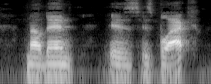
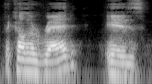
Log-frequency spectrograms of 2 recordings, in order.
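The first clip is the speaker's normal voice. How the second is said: usual speaking voice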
